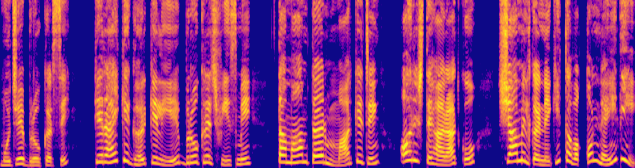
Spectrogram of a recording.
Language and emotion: Urdu, surprised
